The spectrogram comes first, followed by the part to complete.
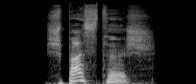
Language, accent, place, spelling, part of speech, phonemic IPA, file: German, Germany, Berlin, spastisch, adjective, /ˈʃpastɪʃ/, De-spastisch.ogg
- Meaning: spastic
